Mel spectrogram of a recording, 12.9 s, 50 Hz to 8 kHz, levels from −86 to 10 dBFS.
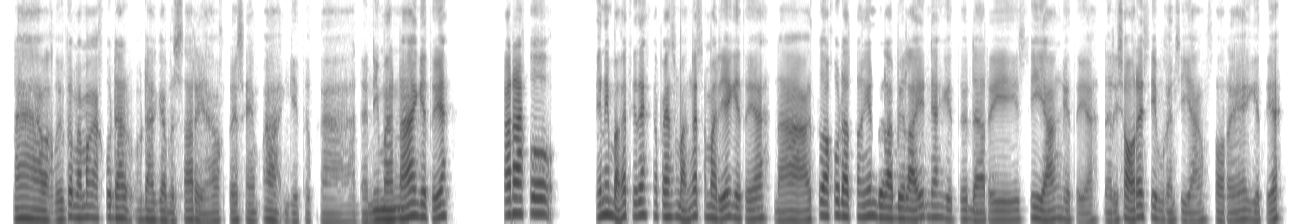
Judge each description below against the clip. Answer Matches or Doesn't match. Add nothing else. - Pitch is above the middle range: Doesn't match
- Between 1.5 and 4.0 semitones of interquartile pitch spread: Doesn't match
